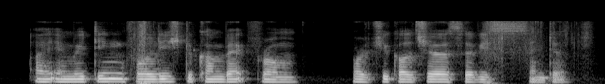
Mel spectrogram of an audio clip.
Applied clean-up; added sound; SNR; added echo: neural mask model RNNoise.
